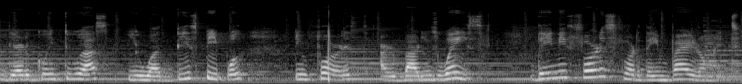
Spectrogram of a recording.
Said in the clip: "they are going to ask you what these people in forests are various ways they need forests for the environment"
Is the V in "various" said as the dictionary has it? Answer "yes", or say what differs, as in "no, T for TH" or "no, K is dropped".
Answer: no, B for V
